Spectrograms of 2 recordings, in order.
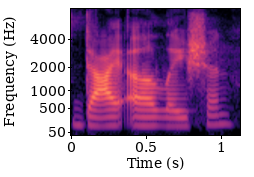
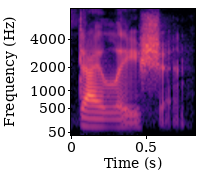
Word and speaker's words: dilation: and some people a lot of people will pronounce this dilation there's no a after the eye it's dilation you get your eyes dilated dilated and so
